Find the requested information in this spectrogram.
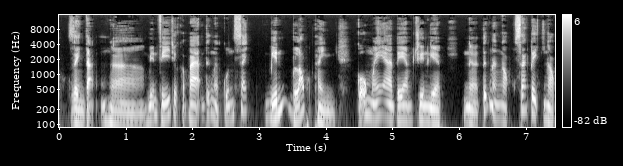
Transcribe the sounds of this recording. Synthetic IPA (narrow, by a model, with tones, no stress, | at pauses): za˨˩jŋ̟t̪a̰˧˨ŋː˨˩mḭ˧˥ənfi˨˦t͡ɕɔ˧kaː˦˥k̚ɓa̰ː˧˨nt̪ɨ˦˥k̚laː˨˩ku˨˦ənsa˦˥jk̚ɓi˨˦ənɓlɔ˦˥wk͡p̚t̪ʰa˨˩jŋ̟ko̰˧˥ma˨˦jʔaː˧t̪e˧ʔɛ˧mt͡ɕwi˧ənŋi˨˩əp̚ː | t̪ɨ˦˥k̚laː˨˩ŋa˨˩wk͡p̚saː˦˥k̚ɗḭ˧˨ŋ̟ŋa˨˩wk͡p̚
